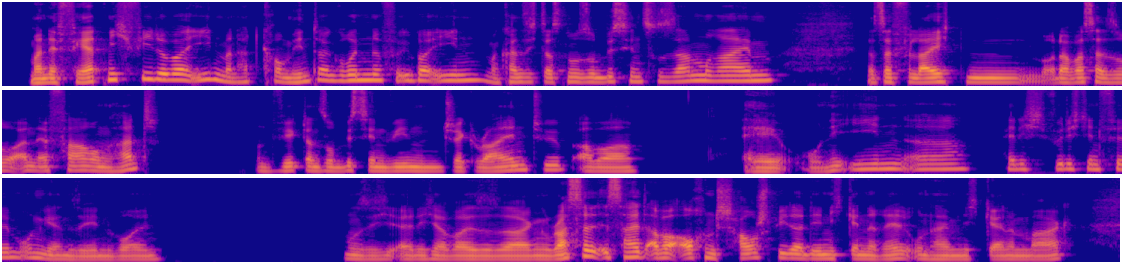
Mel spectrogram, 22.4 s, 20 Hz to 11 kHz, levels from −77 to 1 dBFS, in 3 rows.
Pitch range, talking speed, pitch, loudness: 105-150 Hz, 200 wpm, 125 Hz, -27 LUFS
